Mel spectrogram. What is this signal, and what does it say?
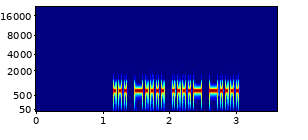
Morse code, heard as a keyed tone, about 29 wpm, 700 Hz. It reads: S646
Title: Four Challenging Letter-Number Combinations 30wpm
